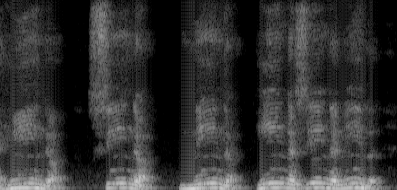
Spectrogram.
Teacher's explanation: ये न न वाली आवाज न आकर के एक जैसी अनुनासिक ध्वनि निकलती है।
